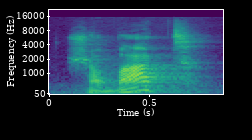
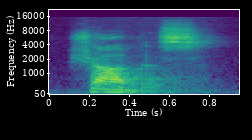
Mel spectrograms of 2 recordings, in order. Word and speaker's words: Shabbat: the second last syllable so in for example modern Israeli Ebru you say Shabbat and you say mean haggis adore emphasis on the last syllable in Ashkenazi pronunciation Shabbos min hug Sid or Mitzvah on the second blast second last syllable that's one difference against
